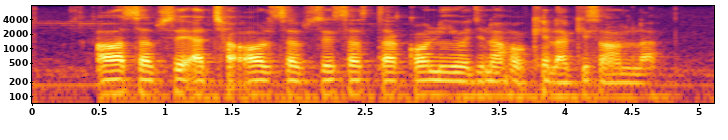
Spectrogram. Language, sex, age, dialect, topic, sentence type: Magahi, male, 18-24, Western, agriculture, question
